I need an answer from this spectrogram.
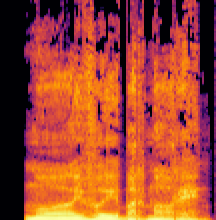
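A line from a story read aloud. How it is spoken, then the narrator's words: Muttering. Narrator (Russian): пробормотал Ранд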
